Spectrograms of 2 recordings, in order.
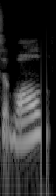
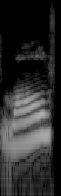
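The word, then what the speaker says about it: Waltz: its name originates from Jacob, Wald? Often mispronounced as Walls, a German prospector who reportedly found the mine in the 19th century.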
